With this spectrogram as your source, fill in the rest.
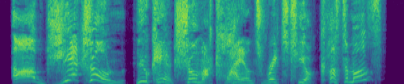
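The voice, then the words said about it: Old-timey Southern lawyer voice. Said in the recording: “my impression of me arguing with an old-timey Southern lawyer”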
